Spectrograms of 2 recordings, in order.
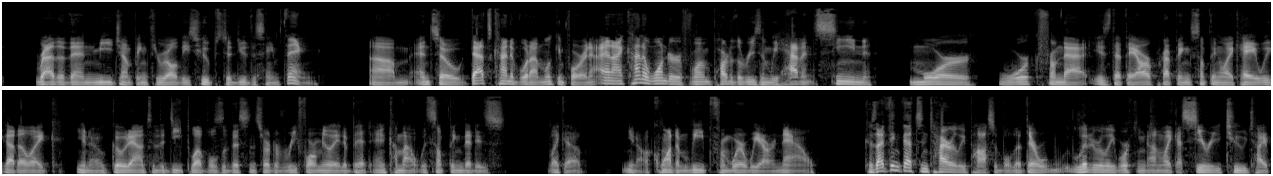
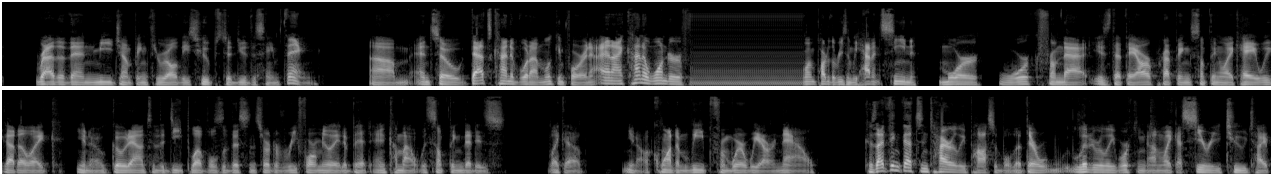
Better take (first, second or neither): first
